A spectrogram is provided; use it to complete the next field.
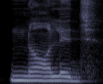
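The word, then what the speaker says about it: knowledge: rule होता है कि अगर एन से पहले के लिखा है तो के का उच्चारण नहीं करना खाली उच्चारण एन का करना है तो के एओड नो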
